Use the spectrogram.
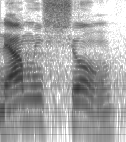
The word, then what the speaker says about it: Liangming Xiong: I'm Liangming Xiong, and you can call me, because Liangming Xiong is very difficult for pronunciations.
